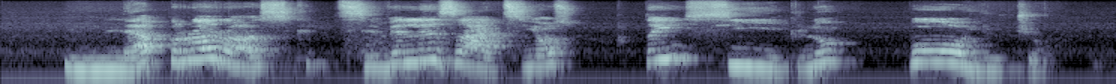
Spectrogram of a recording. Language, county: Lithuanian, Vilnius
